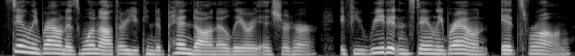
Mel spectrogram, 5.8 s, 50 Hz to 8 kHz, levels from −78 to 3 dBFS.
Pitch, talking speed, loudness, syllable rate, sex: 190 Hz, 220 wpm, -18 LUFS, 6.0 syllables/s, female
